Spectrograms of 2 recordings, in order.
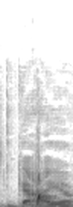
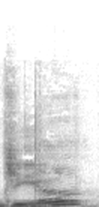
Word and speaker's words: Gaia: to talk about is gaia really quick guy online i think for the longest time i was pronouncing it gia i don't know why there's no e in this there's no e like honestly i think um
